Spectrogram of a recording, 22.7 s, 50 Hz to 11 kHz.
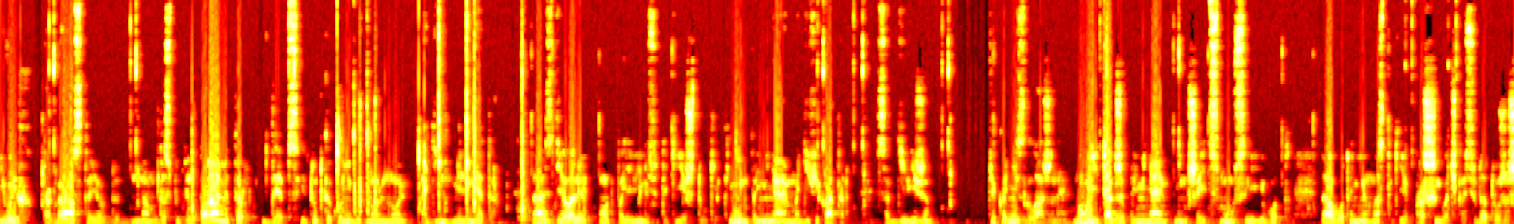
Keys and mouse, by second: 5.5-8.0 drag, 5.5 KP_0, 8.0 middle drag, 9.0-9.6 drag, 9.6-10.1 middle drag, 14.9 middle click, 16.5-17.9 drag, 18.1-19.2 drag, 19.7-20.8 middle drag, 21.1 right click, 21.7 right click.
